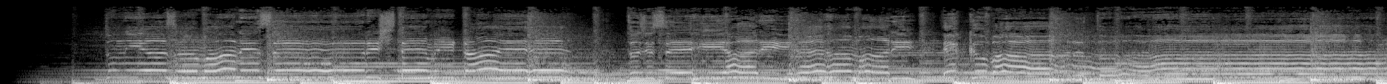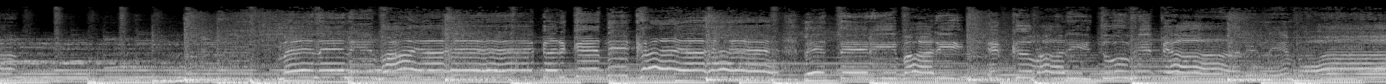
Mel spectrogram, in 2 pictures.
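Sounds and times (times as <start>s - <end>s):
Hindi romantic instrumental music tone: 0.2s - 27.7s.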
